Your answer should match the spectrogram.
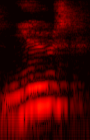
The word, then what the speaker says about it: Meux: a lady called Valerie Lady Meux, M-E-U-X, sometimes pronounced Muse, but Lady Meux, Lady Muse.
